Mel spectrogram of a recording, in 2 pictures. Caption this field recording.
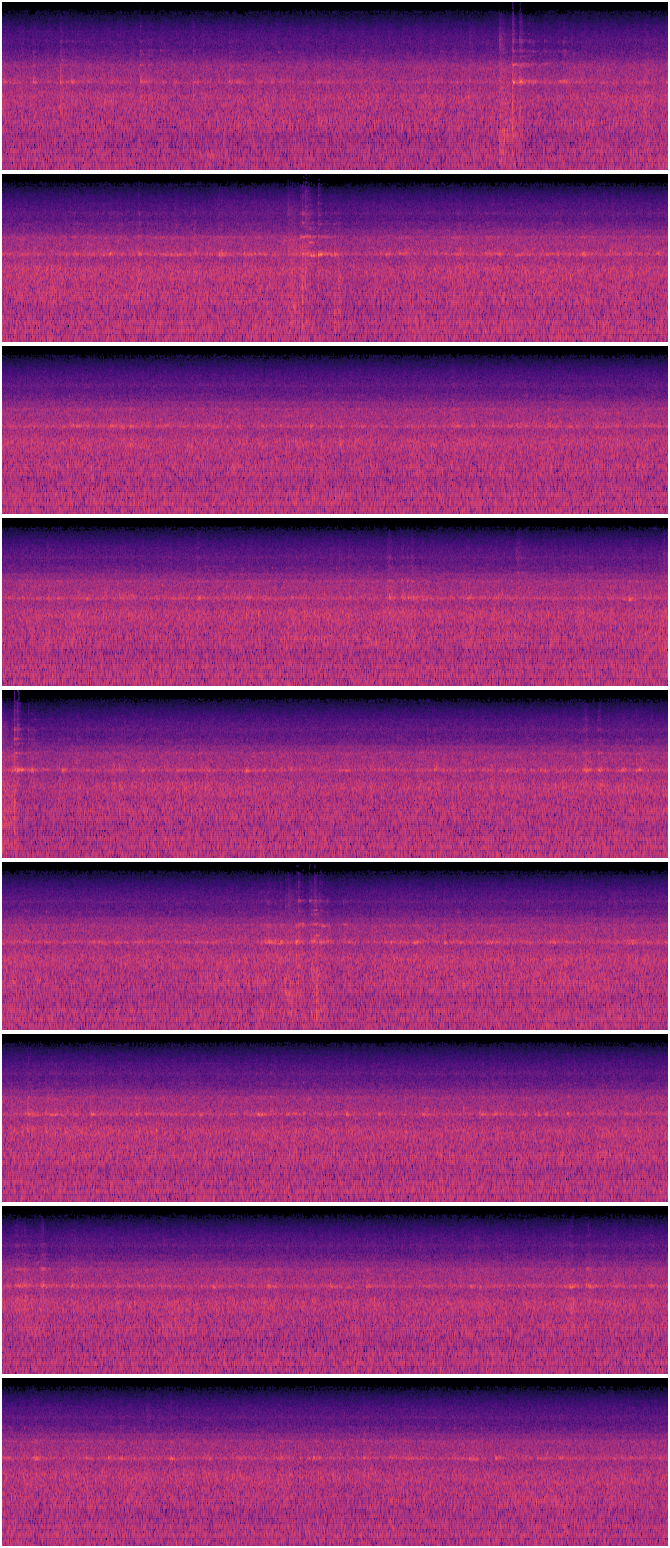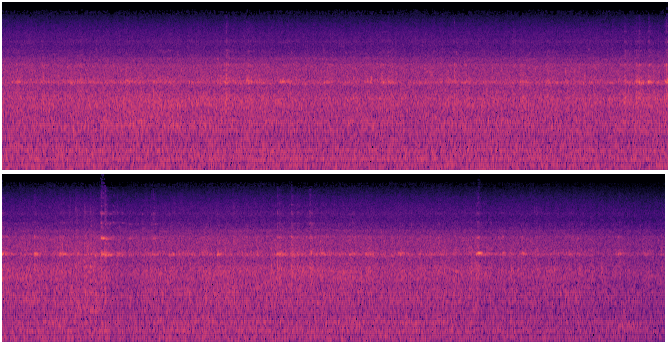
In der Privatbrauerei Stauder. Der Klang der Flaschenabfüllungsanlage. Inside the private brewery Satuder. The sound of the bottling. Projekt - Stadtklang//: Hörorte - topographic field recordings and social ambiences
